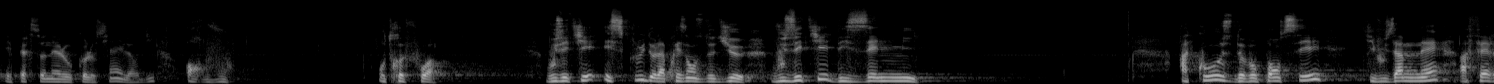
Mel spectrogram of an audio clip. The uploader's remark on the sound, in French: Enregistré à l'église CVV, le 19/06/2022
